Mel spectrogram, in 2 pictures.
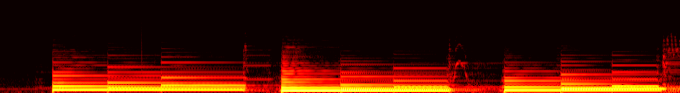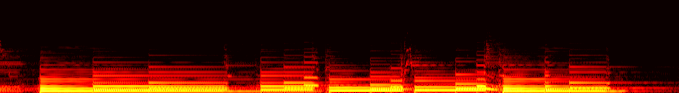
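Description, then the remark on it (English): A guitar strums a sequence of ringing suspended second chords, C sharp, A, B and F sharp, each held for a couple of seconds before shifting, with the changes coming quicker toward the end; steady and fairly loud, no voices. “The chords he uses are all suspended seconds, C sharp, A, B, and F sharp.”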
